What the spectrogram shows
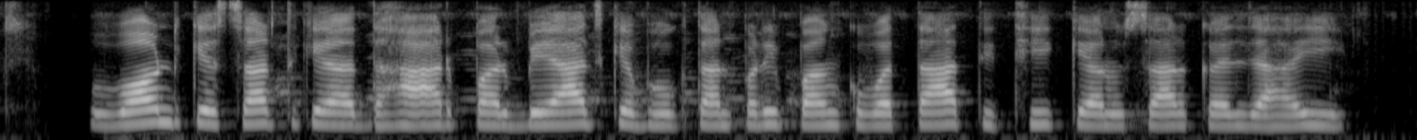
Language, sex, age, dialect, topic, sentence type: Magahi, female, 18-24, Central/Standard, banking, statement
